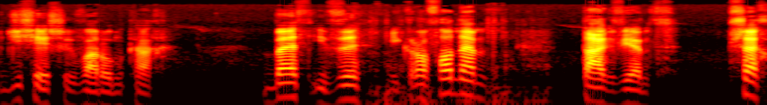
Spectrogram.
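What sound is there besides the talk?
No everyday noise stands out behind the speech.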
